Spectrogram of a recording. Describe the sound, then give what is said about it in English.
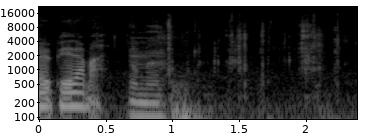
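Crunching as cooked broccoli is chewed: a few crisp, irregular bites and mouth sounds follow brief voiced sounds at the start, staying fairly quiet throughout. “Do you hear a crunch? Perfectly cooked.”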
